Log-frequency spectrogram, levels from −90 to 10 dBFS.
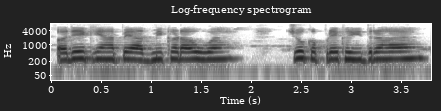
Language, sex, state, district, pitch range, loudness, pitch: Hindi, female, Uttar Pradesh, Lalitpur, 245-255 Hz, -13 LUFS, 245 Hz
